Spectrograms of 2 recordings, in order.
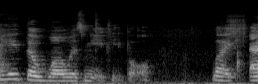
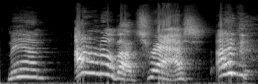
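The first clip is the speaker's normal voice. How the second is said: hammed-up loud barfly; mock George; 5 semitones higher, 10 dB louder than usual. George impression to bartender.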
